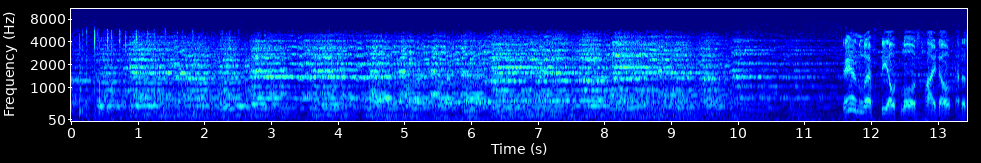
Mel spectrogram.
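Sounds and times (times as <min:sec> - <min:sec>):
horses' hooves clip-clopping as riders set off toward the mountains: 0:00.0 - 0:03.8
dense sustained musical backdrop: 0:00.0 - 0:13.4
speech: 0:11.8 - 0:13.4.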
